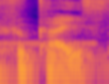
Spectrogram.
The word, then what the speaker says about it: 腐海: あの、腐る海と書いて腐海っすね。 – ああ、はいはいはい。 – 腐海といえば、毒。ということで、これを提案したい。そのもの、金色の鎧をまとい、腐海に降り立つべし。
